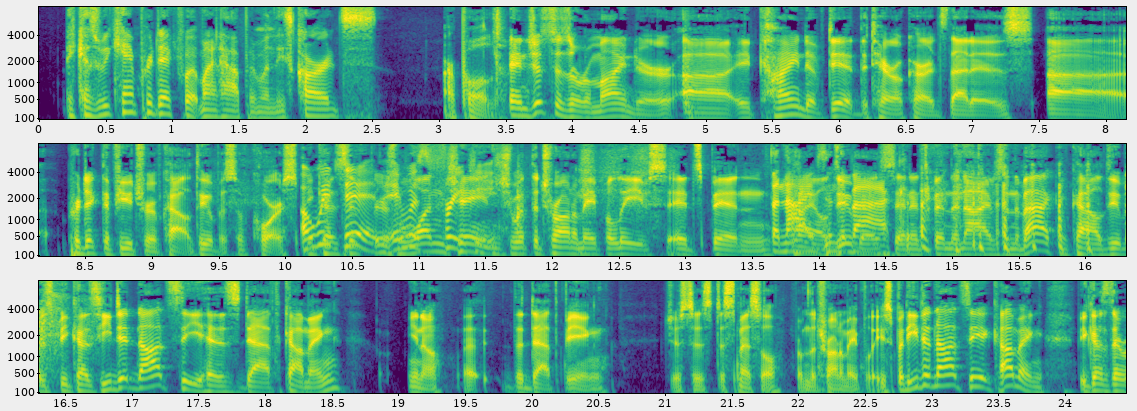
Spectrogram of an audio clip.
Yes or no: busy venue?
no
